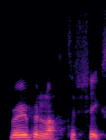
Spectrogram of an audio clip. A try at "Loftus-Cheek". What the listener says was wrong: You said that really weirdly. You put all the emphasis on the wrong part of his name. went Ruben Loftus-Cheek. You went Loftus-Cheek.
